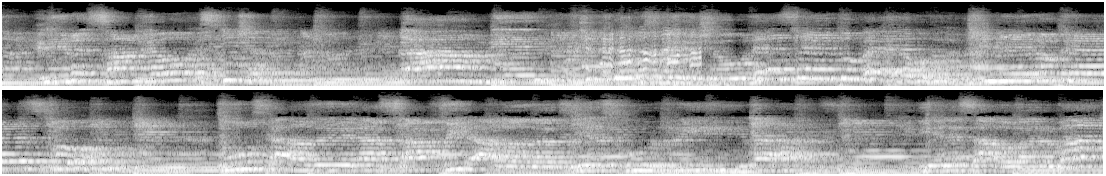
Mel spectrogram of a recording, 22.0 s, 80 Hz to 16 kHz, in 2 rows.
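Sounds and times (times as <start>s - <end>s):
recorded backing track: 0.0s - 22.0s
woman singing karaoke: 0.0s - 22.0s.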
